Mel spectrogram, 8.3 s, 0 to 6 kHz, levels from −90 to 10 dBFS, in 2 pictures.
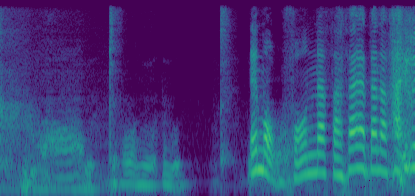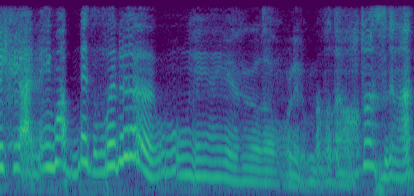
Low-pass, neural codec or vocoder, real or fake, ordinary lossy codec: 5.4 kHz; codec, 16 kHz, 0.5 kbps, FunCodec, trained on LibriTTS, 25 frames a second; fake; none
